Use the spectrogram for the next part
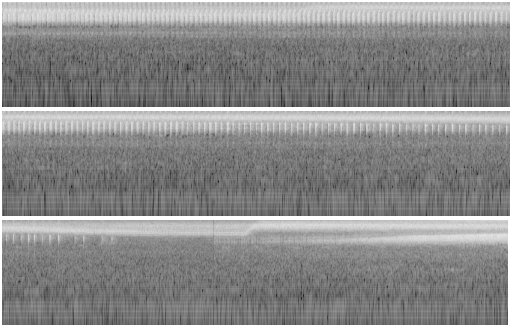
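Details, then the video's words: Cicadas in Japan, several overlapping high buzzing calls, one pulsing rapidly and then stopping midway while another rising drone takes over, forming a continuous loud insect chorus. "cicada sound Japan,cicada buzzing sound,cicada noise,cicada swarm,cicada scream"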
